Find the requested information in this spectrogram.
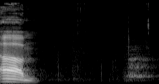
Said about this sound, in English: So the ZenTri Studios alert system, which you probably just heard the dog barking, kind of keeps to himself.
